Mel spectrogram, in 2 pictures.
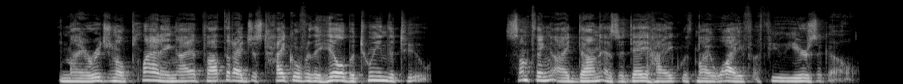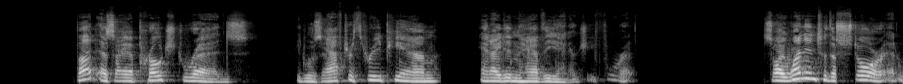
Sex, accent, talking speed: male, American, 185 wpm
